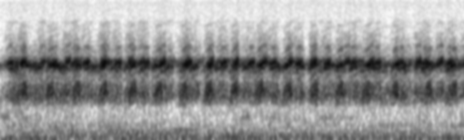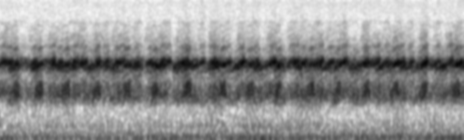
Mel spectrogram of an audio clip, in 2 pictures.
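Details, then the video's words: Paddy-field frogs in early summer, heard before rice is planted, in a thick steady chorus. Quick pulsed croaks follow one another rapidly, more than twice a second, above a constant high-pitched trilling. "초 여름 개구리 울음소리/ 논에서 들리는 개구리 소리"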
